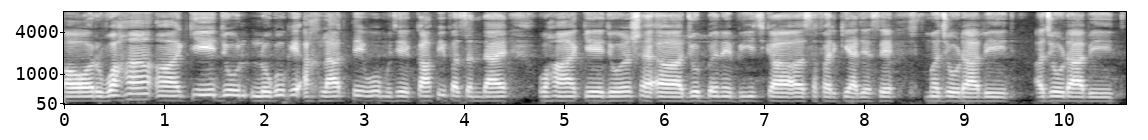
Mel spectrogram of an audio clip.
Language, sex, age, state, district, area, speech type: Urdu, male, 18-30, Delhi, North West Delhi, urban, spontaneous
